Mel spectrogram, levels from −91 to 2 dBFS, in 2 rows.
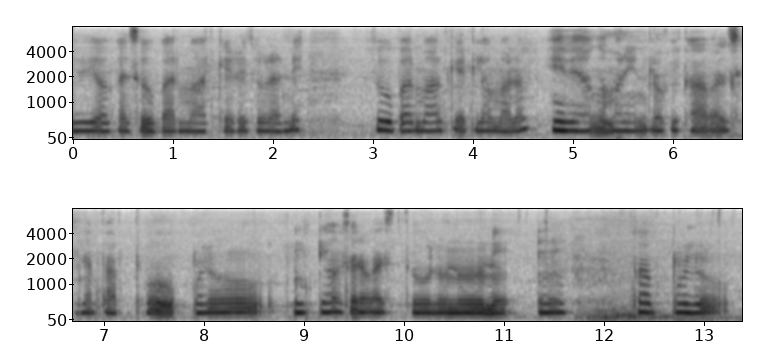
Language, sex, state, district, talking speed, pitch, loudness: Telugu, male, Andhra Pradesh, Chittoor, 80 wpm, 225 Hz, -17 LUFS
